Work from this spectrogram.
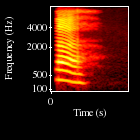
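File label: "yu2wang3" Mandarin Chinese, female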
